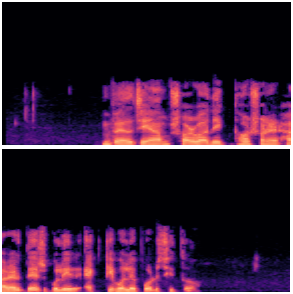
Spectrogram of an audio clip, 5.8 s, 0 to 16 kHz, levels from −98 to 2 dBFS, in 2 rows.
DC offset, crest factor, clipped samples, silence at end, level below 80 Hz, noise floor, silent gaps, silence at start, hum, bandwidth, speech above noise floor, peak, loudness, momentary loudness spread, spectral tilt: under 0.1%; 16 dB; under 0.1%; 0.95 s; -54 dBFS; -67 dBFS; none; 1 s; none; 7.6 kHz; 51 dB; -2 dBFS; -16 LUFS; 9 LU; -5 dB/octave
